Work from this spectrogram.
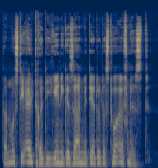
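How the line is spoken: Calm. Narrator (German): sagte Farodin ruhig

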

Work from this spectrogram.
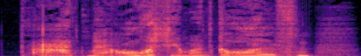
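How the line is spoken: Hissing, angry. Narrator (German): fauchte Harry

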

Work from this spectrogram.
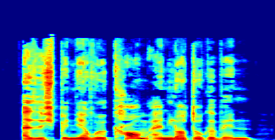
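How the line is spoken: Growling. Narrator (German): knurrte er

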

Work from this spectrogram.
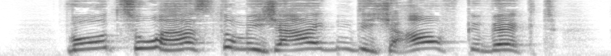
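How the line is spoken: Gruff shout, fat lady. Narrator (German): rief die fette Dame unwirsch hinterher

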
